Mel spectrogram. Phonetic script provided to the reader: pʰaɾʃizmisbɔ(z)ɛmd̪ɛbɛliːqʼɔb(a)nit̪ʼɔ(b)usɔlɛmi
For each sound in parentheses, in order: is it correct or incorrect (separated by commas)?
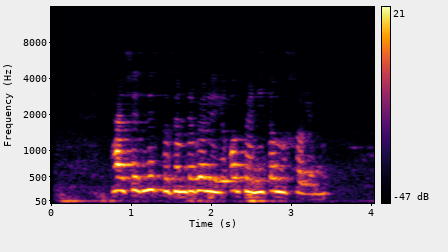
correct, incorrect, incorrect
